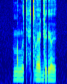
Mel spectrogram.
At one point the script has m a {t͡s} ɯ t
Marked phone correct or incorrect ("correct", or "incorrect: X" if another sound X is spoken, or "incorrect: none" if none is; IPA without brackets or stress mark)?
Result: incorrect: n̪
